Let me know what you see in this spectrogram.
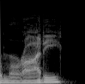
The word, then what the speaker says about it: Marotti: Cooper Marotti, which really bothers me because it sounds like Rhodey to me, but that's how you pronounce his name apparently.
